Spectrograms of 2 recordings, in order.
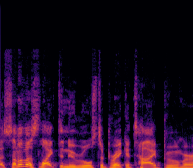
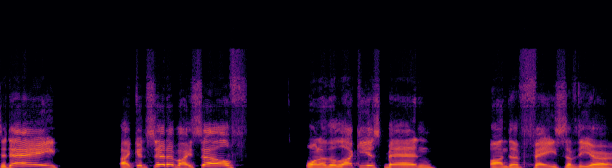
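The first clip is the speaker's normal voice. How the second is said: slow, drawn-out, echoing stadium announcer voice; 4 semitones higher than usual. Host on air, after listeners texted about his echo: Lou Gehrig echoing speech. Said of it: "I sound like a stadium announcer".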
